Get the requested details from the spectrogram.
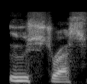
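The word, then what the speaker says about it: eustress: um the official terminology terminology is ESS versus distress now that's U is spelled EU stress and then distress dis stress so ESS and distress ESS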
